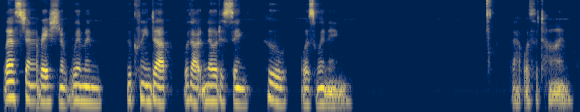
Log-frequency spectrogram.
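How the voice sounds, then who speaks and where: A middle-aged woman poet giving a reflective, unhurried poetry reading. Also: a bass voice, little pitch movement, gravelly, dark tone.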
